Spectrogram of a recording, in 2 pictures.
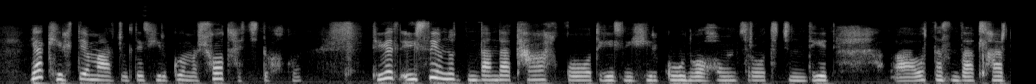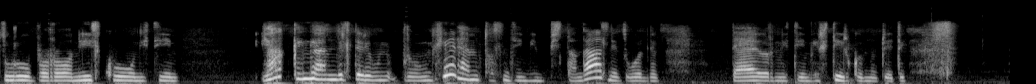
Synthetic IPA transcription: jakxeɾɘ̆kt̪ʰeːjmawt͡ɕuɮt̪eːt̪xeɾɘ̆ɡːujʊmaʃʊːt̪χat͡ɕt̪ə̆kɔ̥χɡuj | t̪ʰeɣeːɮersĕŋʊmnʊːt̪̆nt̪ant̪aːt̪ʰarɡʊːt̪ʰeɣeːɮnikxeɾɘ̆ɡːujnɵɣoːχʊw̆nt͡srʊːt̪t͡ɕʰɪ̆nt̪ʰeɣeːt̪ | ʊːt̪ʰnaːsə̆nt͡sat̪ə̆ɮχaːrt͡suɾuːpʊɾʊːniːɮɡujunĭkt̪ʰiːm | jakːiŋɡæmʲt̪rə̆ɬt̪eːɾpunxeːræmʲɪ̆nt̪ʰːʊɮɞ̆nt̪ʰiːmxempi̥st̪ʰant̪aːɮnik̚t͡suɣeːrnĕk | t̪æːwə̆rnit̪ʰiːmxeɾɘ̆kt̪ʰeːeɾɘ̆ɡujʊmnʊːt̪pæːt̪ə̆k̚

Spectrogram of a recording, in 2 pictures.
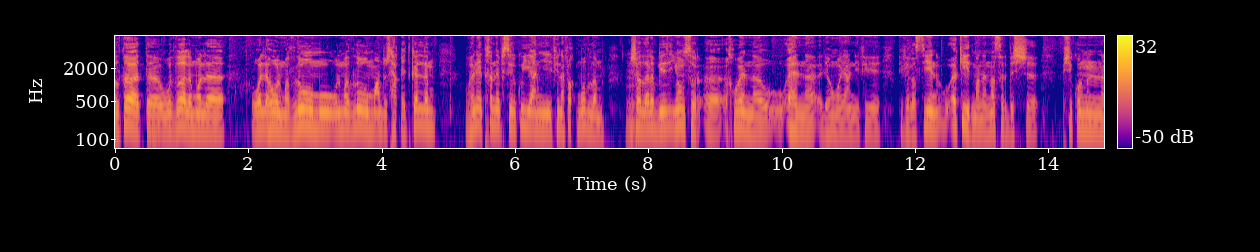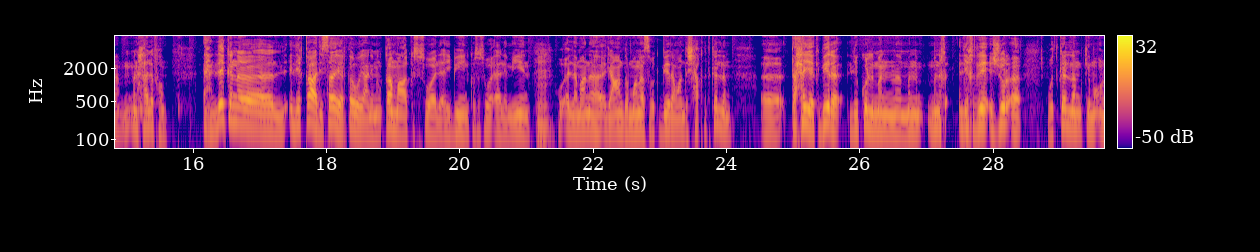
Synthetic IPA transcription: ɑlt̪ˤɑːt̪wəðˤːɑːləmwælːæ | wælːæhʊwːælmɑðˤluːmwəlmɑðˤluːmːæʕand̪uːʃħɑqːjɪt̪kælːəm | whɪnɛːt̪xælnæfisˤiɾkwijjaʕnifinɑfɑqmʊðˤləm | ʔɪnʃæːʔlˤːɑːɾˤɑbːijʊnsˤʊɾʔɪxwɛːnːæwʔæhlnæɪlːihʊmːæjaʕnifi | fifɑlɑsˤt̪ˤiːnwʔækiːd̪maʕnænːɑsˤɾbɛːʃ | bɛːʃjkuːnmɪnmɪnħaːlɪfhʊm | lɛːkɪn | ɪlːiqɑːʕd̪ijsˤɑːjəɾt̪æwːæjaʕnimɪnqɑmaʕakɪsʊ̥swæːʔlæʕibiːnkesswæːʔəʕlæːmɪjːiːnwʔɪlːæmaʕnæːhʔɪlːiʕand̪hʊmːɑnɑːsˤəbkbiːɾamæʕand̪æʃħɑqːnɪt̪kælːəm | t̪ˤːɑħɪjːakbiːɾalikʊlːmɪnmɪnmɪnʔɪlːixðɛːʔəʒːʊɾʔa | wɪt̪kælːəmkiːmæʔʊn

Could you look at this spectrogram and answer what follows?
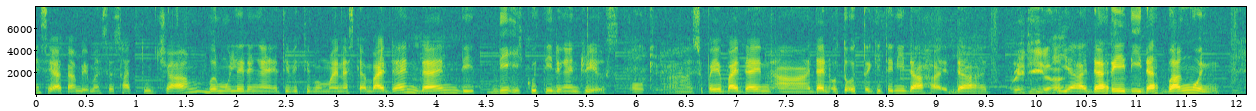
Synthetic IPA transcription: sajaːkanambɪʔmasasat̪ud͡ʒambərmũlədəŋãnɛk̚t̪ivit̪imə̃manaskanbadandandidiːkut̪idəŋãndɾḭls | okeəsupajabadanədanʔo̰t̪ɔʔot̪ɔʔkit̪anĩdahdah | rediajadahɾedidahbaŋʊ̃n

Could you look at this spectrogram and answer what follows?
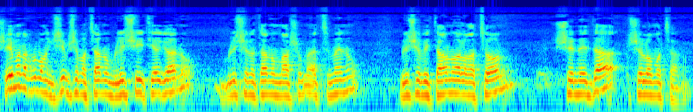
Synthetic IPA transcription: ʃeimanaχnumaʁɡiʃimʃe̞mat͡sanubliʃeit̪jaɡanu | bliʃe̞nat̪anːumaʃumḛat͡sme̞nu | bliʃ̬e̞vitaʁnualʁat͡so̞n | ʃe̞nedaʃe̞lo̞mat͡sa̰nṵ

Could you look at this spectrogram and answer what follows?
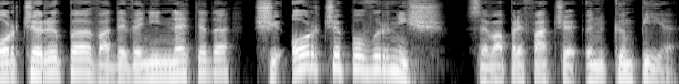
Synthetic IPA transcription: o̞rt͡ʃe̞ɾɨpəvad̪e̞ve̞nine̞t̪e̞d̪ə | ʃio̞rʲt͡ʃe̞po̞vɨrniʃ | se̞vapɾe̞fat͡ʃe̞ʔɨŋkɨmpijḛ

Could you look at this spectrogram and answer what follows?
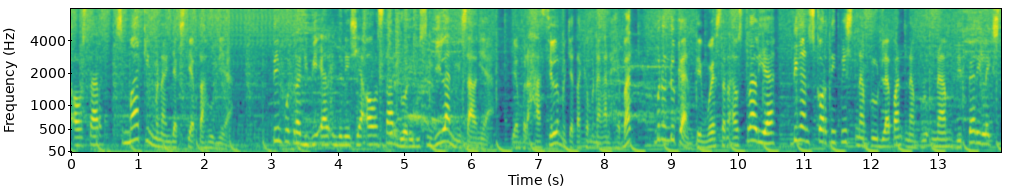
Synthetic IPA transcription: ʔɔlst̪arsəmakɪnmənaɲd͡ʒaksə̥t̪iap̚t̪aɦunja̰ | t̪imput̪ɾadibiʔɛlindonesiaʔɔlst̪arduaɾibusəmbilanmisa̰lɲa̰jaŋbərɦa̰sɪlməɲt͡ʃat̪akəmənaŋanɦebat̪̚ | mənundukant̪ɪmwɛst̪ərna̰ust̪ɾalia | dəŋanskɔrt̪ipɪsənampuluhdəlapanənampuluhənamdipɛɾilɛks

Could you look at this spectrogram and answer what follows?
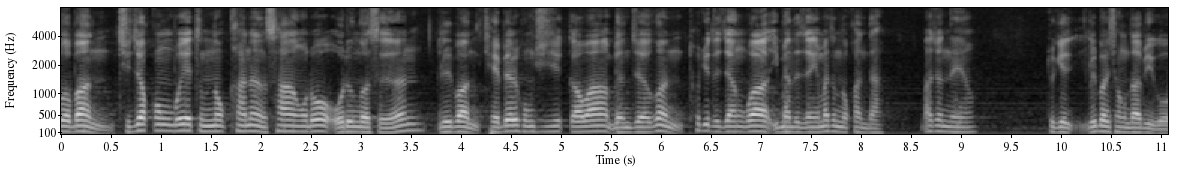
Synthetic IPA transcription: bʌbʌnt͡ɕid͡ʑʌk͈̚oŋbue̞tɯŋnokʰanɯnsʰaːŋɯɾoʔoɾɯnɡʌsʰɯniɭbʌnke̞bjʌɭkoŋɕʰiɕʰik̚k͈awamjʌnd͡ʑʌɡɯntʰoɾude̞d͡ʑaŋɡwaimaded͡ʑaŋemantɯŋnokʰanda | ma̰d͡ʑʰʌnːe̞jo | tɯɡeiɭbʌnt͡ɕʌŋdabiɡo

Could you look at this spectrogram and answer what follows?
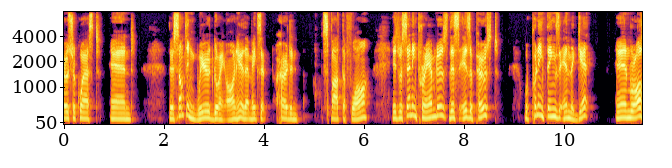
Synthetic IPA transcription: oʊst̚ɹɨkʰw̥ɛst | ɨ̃n | ðə˞z̥sʌ̃mθɪ̃ŋwɪɹd̚ɡoʊɪ̃ŋə̃nhiɹðɨt̚meɪksɨt̚hɑɹd̚ɾɨn | spɑt̪̚ðəflɔlˠ | ɨz̬wɨðsɛ̃ndɪ̃ŋpʰə˞æ̃mɾɨzðɪsɪzɨpʰoʊst | wə˞pʰʊɾɪ̃ŋθɪ̃ŋzɪ̃nðɨɡɪɾ | ɨ̃nwɪɹɔlˠ

